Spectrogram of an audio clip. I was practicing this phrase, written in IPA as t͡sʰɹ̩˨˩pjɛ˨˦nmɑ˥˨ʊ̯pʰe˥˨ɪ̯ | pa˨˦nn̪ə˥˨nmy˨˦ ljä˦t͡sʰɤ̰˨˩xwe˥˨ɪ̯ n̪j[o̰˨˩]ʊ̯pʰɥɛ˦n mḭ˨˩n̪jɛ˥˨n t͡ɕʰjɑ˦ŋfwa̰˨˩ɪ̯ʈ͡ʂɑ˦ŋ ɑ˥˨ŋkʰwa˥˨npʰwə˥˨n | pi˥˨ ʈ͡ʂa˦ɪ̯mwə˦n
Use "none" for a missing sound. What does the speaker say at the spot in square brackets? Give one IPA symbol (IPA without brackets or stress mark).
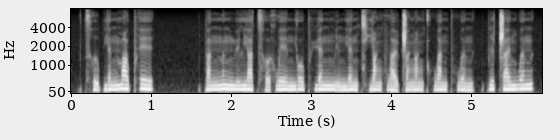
o˥˨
